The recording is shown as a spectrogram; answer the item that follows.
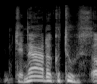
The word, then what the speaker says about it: Gennaro Gattuso: Can you say it again? – Gennaro Gattuso. Oh, much better.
